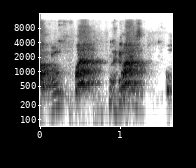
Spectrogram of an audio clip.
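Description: A pet dog barks two or three times in quick succession, moderately loud, each bark a short tonal burst with brief pauses between them.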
